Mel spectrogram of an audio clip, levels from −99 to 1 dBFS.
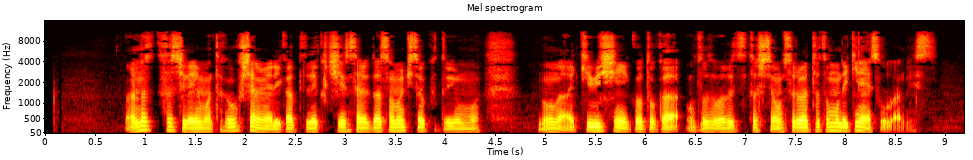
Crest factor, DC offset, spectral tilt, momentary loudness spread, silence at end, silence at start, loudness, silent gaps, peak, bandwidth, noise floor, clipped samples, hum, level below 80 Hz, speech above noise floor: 20 dB; under 0.1%; -4.5 dB/octave; 9 LU; 0.35 s; 0.8 s; -23 LUFS; none; -4 dBFS; 11.5 kHz; -67 dBFS; under 0.1%; none; -58 dBFS; 45 dB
